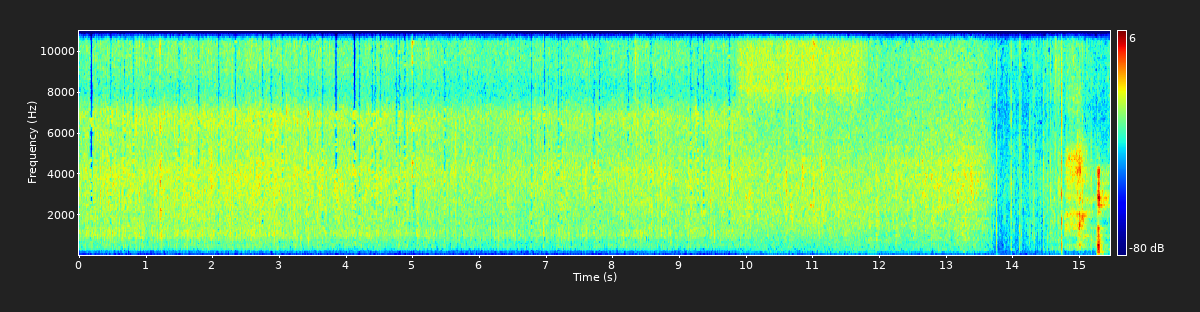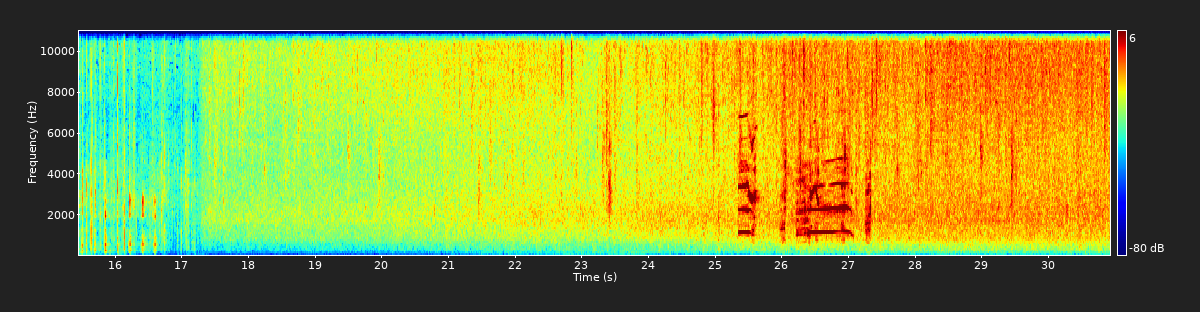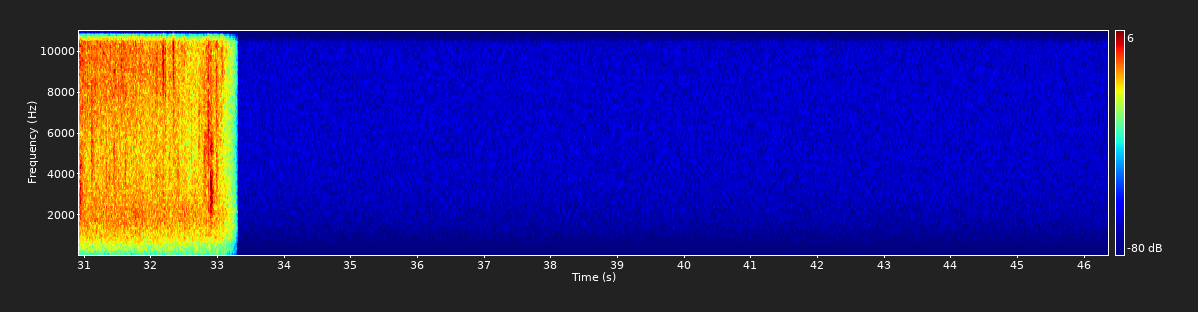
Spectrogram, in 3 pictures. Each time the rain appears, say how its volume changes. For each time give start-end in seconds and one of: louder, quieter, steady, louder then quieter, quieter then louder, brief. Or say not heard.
0.0-33.3 louder.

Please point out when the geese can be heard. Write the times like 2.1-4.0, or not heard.
25.4-27.4.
